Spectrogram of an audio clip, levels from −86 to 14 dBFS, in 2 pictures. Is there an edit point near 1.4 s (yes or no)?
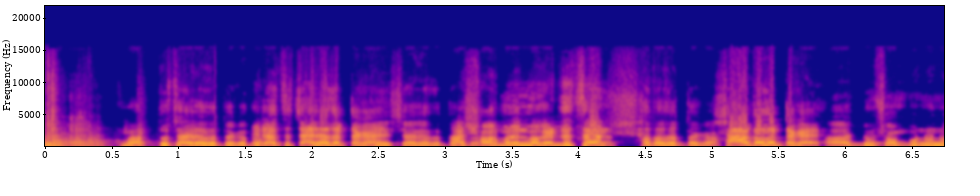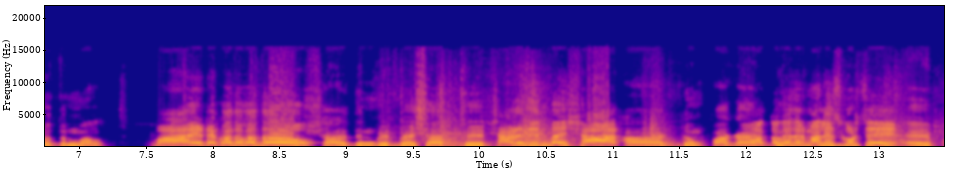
no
